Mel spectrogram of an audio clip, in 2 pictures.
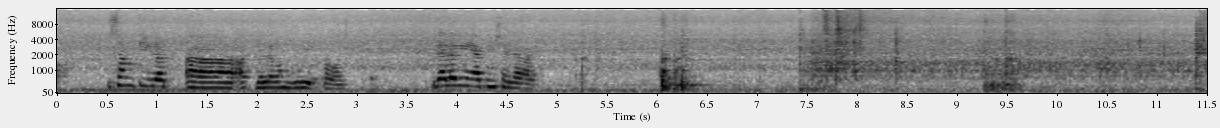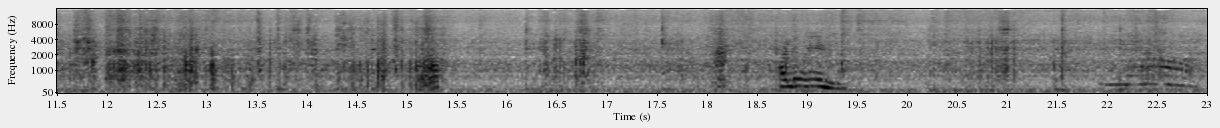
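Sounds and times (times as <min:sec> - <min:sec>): chicken sizzling in a pot: 0:00.0 - 0:23.0
wooden spoons scraping a pot: 0:11.4 - 0:15.4, 0:16.2 - 0:22.5.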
